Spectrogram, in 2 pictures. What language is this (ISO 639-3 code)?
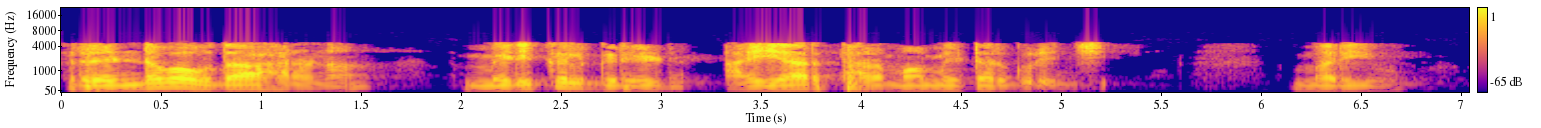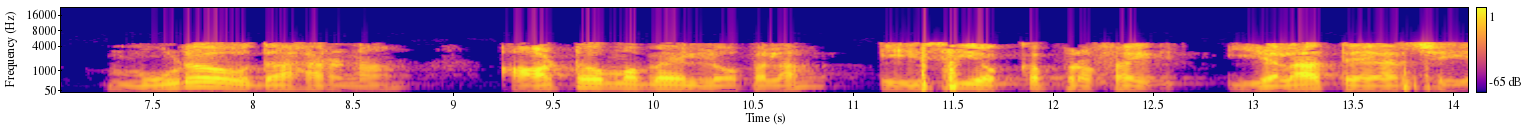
tel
